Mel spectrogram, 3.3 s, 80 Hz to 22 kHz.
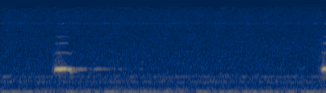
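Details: Northern Pygmy-Owl, a tiny robin-sized owl living in an old sapsucker nest hole in a rotted hollow tree in backyard woods, gives two clear, even whistled toots about 2.7 seconds apart over a steady low hum.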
